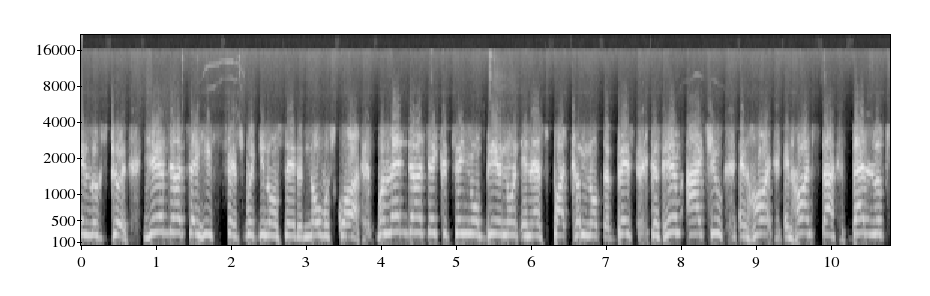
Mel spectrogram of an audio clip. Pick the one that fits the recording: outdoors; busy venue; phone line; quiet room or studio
phone line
